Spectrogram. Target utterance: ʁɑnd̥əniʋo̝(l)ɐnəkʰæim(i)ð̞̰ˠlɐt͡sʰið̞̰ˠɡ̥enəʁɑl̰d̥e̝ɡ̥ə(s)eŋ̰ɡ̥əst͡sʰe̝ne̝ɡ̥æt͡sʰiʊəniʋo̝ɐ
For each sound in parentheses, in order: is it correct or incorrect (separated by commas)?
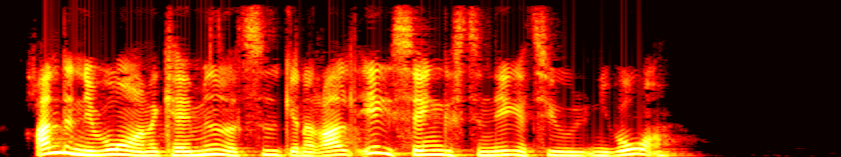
incorrect, correct, correct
